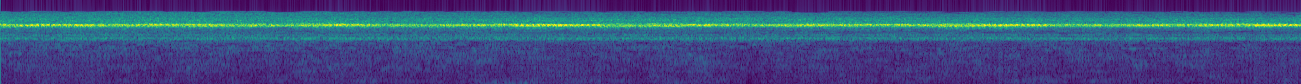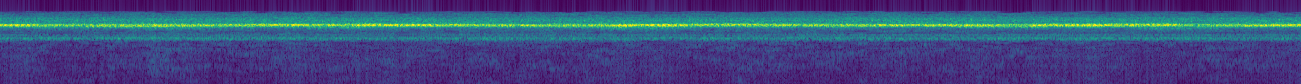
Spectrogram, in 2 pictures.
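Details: Continuous shrill trilling of crickets, a dense, unwavering high buzz that holds steady from start to finish over a quiet background, part of a calming nature soundscape.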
